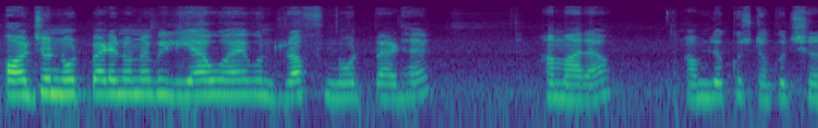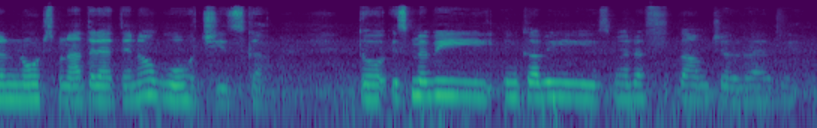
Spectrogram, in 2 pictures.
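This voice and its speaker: A young mother chats casually into her phone's front camera at home, teasing playfully about her toddler. Her voice sits a little high. A faint hum of the room runs under her talk. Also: steady tone, normal speed. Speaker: vlogger. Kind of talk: casual home vlog narration. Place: home bedroom.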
